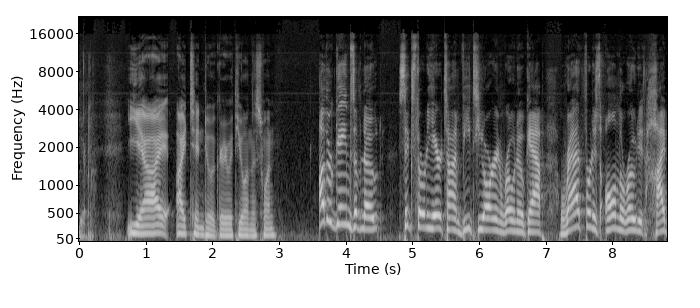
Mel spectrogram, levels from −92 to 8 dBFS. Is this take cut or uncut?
uncut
